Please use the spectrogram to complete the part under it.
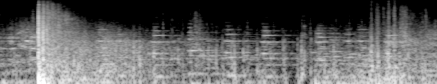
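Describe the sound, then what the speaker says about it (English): Gunshots fired in It Takes Two, one sharp loud shot near the start followed by quieter taps and impacts amid game sounds and music. "You get close enough, shoot it."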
